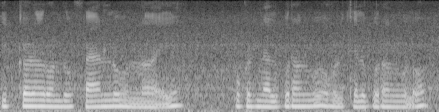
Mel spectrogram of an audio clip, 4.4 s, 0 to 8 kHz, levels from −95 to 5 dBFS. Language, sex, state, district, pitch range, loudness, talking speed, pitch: Telugu, male, Telangana, Hyderabad, 150-165 Hz, -14 LUFS, 135 wpm, 160 Hz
